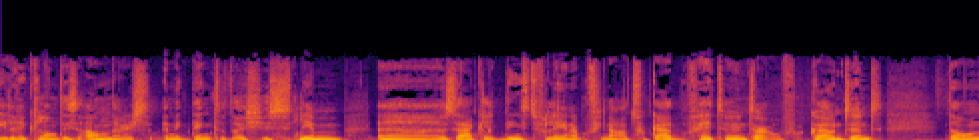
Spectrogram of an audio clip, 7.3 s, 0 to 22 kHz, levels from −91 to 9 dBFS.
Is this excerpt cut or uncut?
cut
